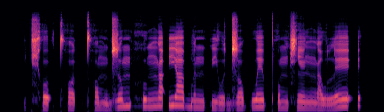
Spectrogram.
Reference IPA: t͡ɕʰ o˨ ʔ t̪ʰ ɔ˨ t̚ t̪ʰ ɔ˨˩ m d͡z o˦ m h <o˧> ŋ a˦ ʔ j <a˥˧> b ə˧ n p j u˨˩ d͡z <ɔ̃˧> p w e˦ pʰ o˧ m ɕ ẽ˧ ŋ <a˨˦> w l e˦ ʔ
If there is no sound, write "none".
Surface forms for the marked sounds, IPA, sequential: u˧, a˥˧, ɔ˧, a˨˩

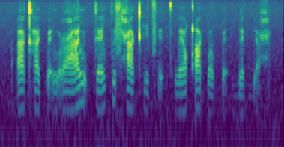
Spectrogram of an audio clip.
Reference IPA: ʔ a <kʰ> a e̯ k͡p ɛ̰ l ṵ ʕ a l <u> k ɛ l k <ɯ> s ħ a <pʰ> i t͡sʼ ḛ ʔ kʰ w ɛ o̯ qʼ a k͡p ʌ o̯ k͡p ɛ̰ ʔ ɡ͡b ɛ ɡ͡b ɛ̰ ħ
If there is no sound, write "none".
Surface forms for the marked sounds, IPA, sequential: kʰ, ṵ, ɯ, kʰ

